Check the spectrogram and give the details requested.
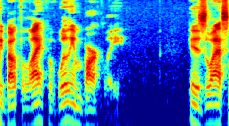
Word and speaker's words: Berkeley: to talk briefly about the life of William Barclay his last name is spelled Berkley but pronounced Barkley Barkley was made governor of Virginia in 1642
